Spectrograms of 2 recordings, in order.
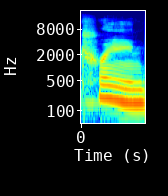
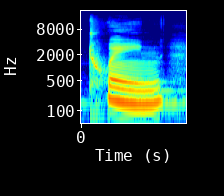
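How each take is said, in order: First: The word starts with a T and R cluster. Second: The word starts with a T and W cluster. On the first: "instead of, for example, producing PR" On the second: "they produce PW"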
